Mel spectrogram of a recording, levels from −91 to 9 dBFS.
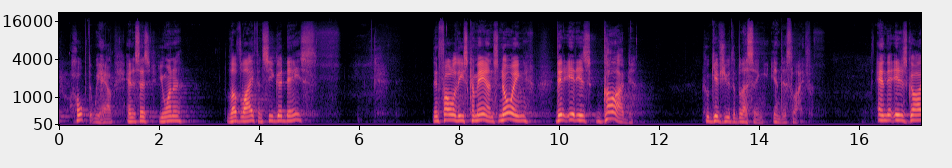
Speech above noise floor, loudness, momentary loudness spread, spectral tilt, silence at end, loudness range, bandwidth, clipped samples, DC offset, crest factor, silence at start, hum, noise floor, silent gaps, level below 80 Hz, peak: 50 dB; -23 LUFS; 17 LU; -4.5 dB/octave; 0 s; 9 LU; 16 kHz; under 0.1%; under 0.1%; 22 dB; 0 s; none; -72 dBFS; none; -78 dBFS; -2 dBFS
